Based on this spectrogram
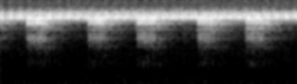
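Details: Night-time corn crake gives a series of raspy, scraping bursts roughly every half second. A steady shrill insect hum fills the background.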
